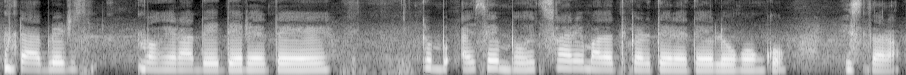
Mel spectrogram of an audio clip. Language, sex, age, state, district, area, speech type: Urdu, female, 18-30, Telangana, Hyderabad, urban, spontaneous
